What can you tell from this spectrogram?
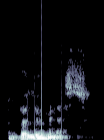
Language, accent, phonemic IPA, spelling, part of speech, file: English, Southern England, /vəˈl(j)uː.mɪ.nəs/, voluminous, adjective, LL-Q1860 (eng)-voluminous.wav
- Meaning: 1. Of or pertaining to volume or volumes 2. Consisting of many folds, coils, or convolutions 3. Of great volume, or bulk; large 4. Having written much, or produced many volumes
